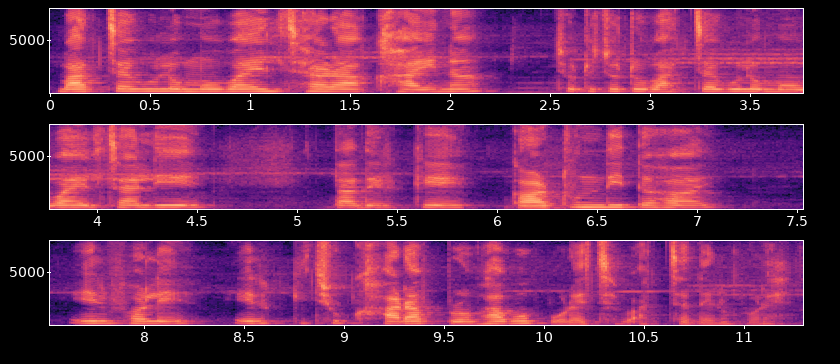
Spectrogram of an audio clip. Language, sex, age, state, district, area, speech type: Bengali, female, 45-60, West Bengal, Malda, rural, spontaneous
